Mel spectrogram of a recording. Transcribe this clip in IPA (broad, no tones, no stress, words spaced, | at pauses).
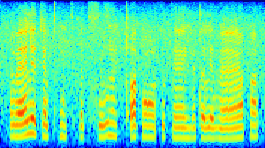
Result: βælɛkæ kʷʰə̃ːkhɜkxʊ ɣə̃ːkqʼʌkɔ̃ːθʊ kɛ̃ːjə̃tʌlɛ væ̃ːqə̃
